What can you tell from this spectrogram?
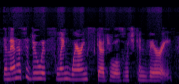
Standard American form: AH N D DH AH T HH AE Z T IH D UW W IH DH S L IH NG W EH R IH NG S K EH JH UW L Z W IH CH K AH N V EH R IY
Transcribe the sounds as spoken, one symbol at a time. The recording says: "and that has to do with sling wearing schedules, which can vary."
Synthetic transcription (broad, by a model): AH N DH AH T HH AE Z T IH D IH W IH DH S L IH NG W EH R IH NG S K EH JH UW L Z W IH CH K AH N V EH R IY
